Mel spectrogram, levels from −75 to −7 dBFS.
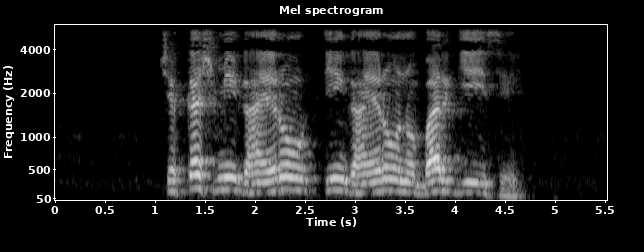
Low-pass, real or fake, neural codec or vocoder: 5.4 kHz; real; none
